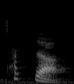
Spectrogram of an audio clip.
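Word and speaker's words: 着: 주시면 주시면 밀착하라 반드시 착자 글을 쓰다라고 할 때는 저라고 하고 또 드러나다 할 때도 저라고 발음을 하지만 입다라고 할 때는 착이라고 발음을 합니다 글자는 같이 쓰지만 의미가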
